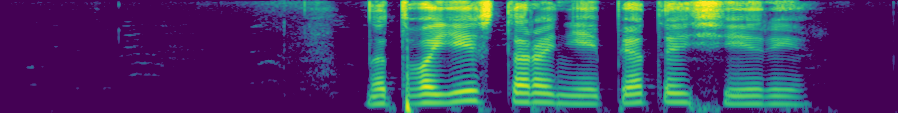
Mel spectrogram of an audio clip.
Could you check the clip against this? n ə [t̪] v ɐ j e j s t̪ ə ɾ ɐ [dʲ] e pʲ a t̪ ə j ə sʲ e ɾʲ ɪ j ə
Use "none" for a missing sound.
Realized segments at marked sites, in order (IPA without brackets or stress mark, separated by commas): t̪, nʲ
